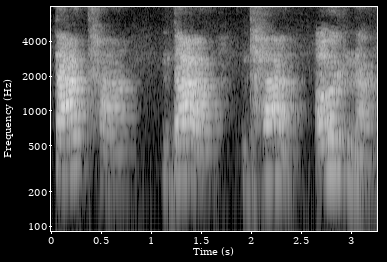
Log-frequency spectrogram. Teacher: जीभ का अग्रभाग हमारे दांतों को, ऊपर के दांतों को स्पर्श करता है उसे हम दंतीय व्यंजन कहते हैं।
